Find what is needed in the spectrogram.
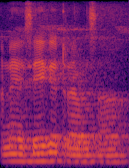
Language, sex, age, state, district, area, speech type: Tamil, male, 18-30, Tamil Nadu, Tiruchirappalli, urban, spontaneous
